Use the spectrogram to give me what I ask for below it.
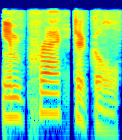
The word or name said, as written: impractical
